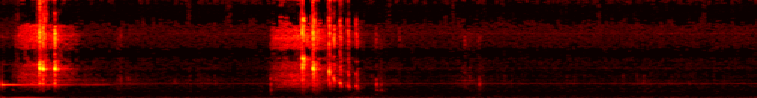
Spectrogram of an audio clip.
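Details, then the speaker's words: PSP UMD drive: a thin, steady high squeal under the quiet drive with short ticking bursts as the disc spins. Moving the laser doesn't cause it, so the owner suspects the UMD disc or UMD rotor. Dry drive motor squeal. "so my PSP started to make strange noises so let's hear it out for"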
